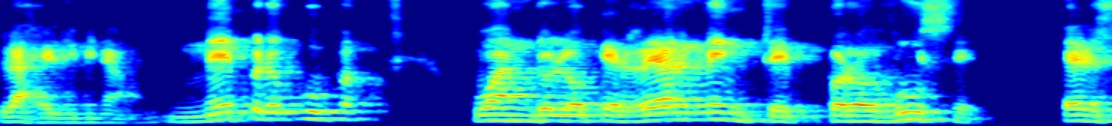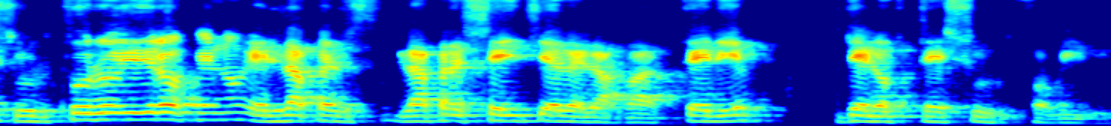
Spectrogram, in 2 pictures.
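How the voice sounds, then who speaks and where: Audible room echo surrounds a man speaking at a fairly slow pace. His medium pitch shows ordinary variation. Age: 70s. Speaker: doctor giving a course lecture. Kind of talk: lecture Q&A. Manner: halting.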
